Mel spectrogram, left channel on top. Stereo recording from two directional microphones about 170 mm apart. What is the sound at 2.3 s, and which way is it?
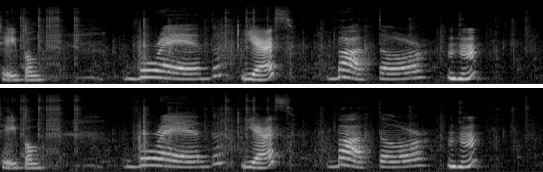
Speech, centre (ahead or behind).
